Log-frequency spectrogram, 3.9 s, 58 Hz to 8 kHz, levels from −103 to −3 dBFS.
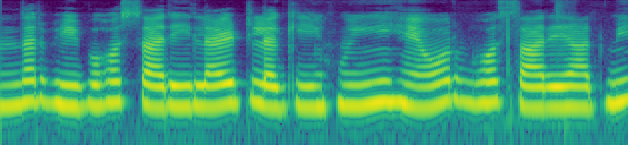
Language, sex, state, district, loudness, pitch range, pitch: Hindi, female, Punjab, Pathankot, -13 LUFS, 215-245 Hz, 225 Hz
